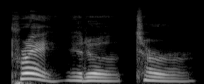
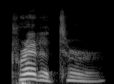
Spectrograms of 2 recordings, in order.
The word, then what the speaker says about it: Predator: película lo pueden pronunciar Predator Predator Predator sin embargo la gran mayoría va a suavizar la t y se va a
